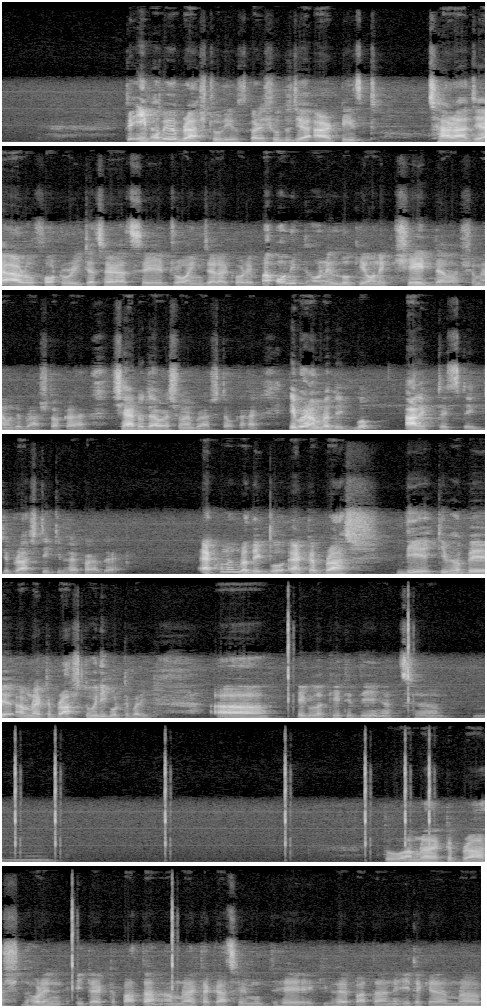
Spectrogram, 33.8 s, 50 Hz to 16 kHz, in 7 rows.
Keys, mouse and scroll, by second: 15.8 ctrl+Num_Lock, 16.0 click, 16.5 click, 22.1 click.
